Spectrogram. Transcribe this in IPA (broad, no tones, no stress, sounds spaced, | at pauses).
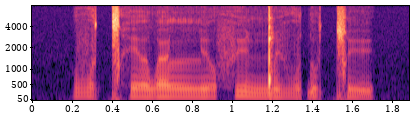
v o ǀʰ e ə̯ w œ lː y ʊ̯ f y ŋ͡ǃ y v u ɗ u ǀ y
